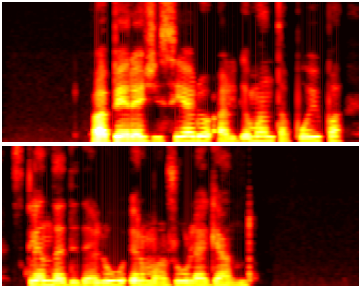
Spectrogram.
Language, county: Lithuanian, Klaipėda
